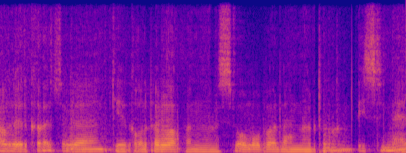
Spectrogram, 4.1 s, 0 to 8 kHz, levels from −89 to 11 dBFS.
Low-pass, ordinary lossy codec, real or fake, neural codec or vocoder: none; none; fake; codec, 16 kHz, 0.5 kbps, X-Codec, HuBERT features, trained on balanced general audio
